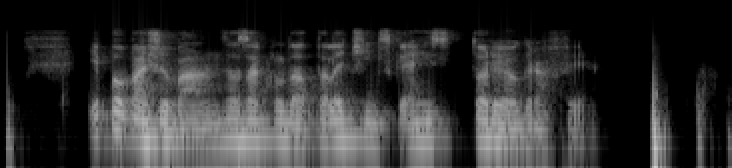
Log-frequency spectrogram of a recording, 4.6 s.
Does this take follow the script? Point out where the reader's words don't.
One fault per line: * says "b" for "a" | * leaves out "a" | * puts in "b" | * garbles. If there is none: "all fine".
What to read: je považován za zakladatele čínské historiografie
all fine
